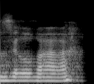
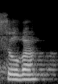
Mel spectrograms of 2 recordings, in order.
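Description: First: The name begins with a buzzing z sound. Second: The name begins with a hissing s sound. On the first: The speaker calls it wrong. "Not Silva or Zilva" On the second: The speaker calls it right. "it's Silva, silent Z"

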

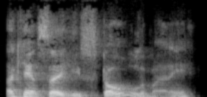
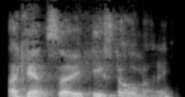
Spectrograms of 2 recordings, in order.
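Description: First: The word "stole" is stressed. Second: The word "he" is stressed. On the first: He may have got it another way. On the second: Someone else may have done it.

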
